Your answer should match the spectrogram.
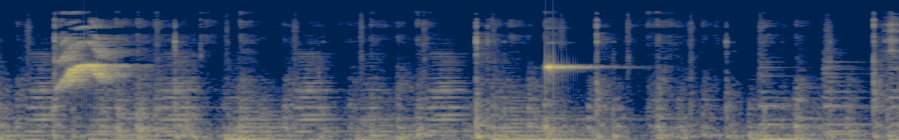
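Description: A cockatiel calls twice over background music: a loud rising chirp just after the start, then a short, sharp whistle near three seconds in, the loudest sound.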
